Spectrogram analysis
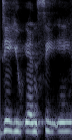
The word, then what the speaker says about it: dunce: Somebody said you was Dumbo wearing a dunce hat. Okay. D U N C E. Let's be clear, but the E is silent.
